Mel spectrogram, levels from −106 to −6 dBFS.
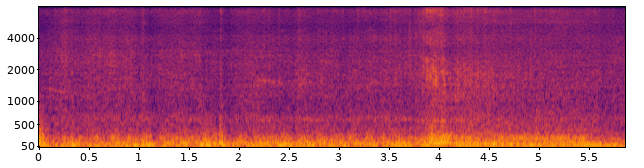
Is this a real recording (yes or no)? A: no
